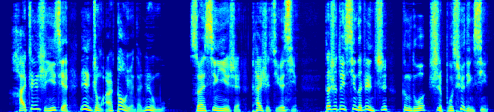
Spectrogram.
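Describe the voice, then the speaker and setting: A man narrating a novel as an audiobook narrator, with expressive storytelling. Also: medium pitch, no room sound, clean studio sound.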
